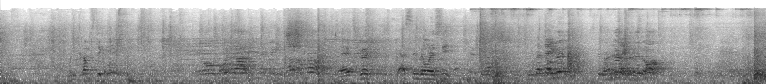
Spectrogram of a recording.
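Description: A middle-aged man speaks calmly and earnestly, close by.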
